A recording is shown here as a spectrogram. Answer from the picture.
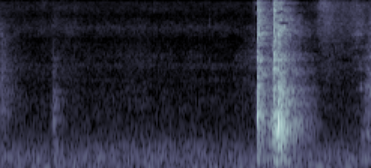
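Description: A short, sharp clink of a ceramic bowl against the countertop near the end, with a faint click earlier; otherwise only quiet room noise.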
